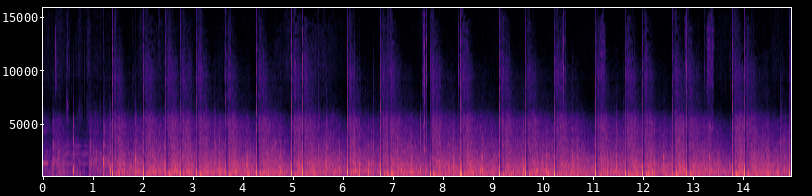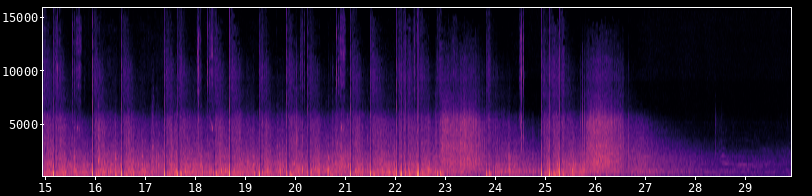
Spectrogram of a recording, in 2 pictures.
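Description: Many fireworks going off at once: a dense, continuous barrage of bangs and crackling that starts abruptly, keeps up for about 25 seconds, then dies away near the end.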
